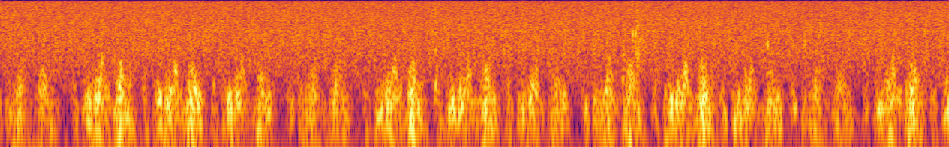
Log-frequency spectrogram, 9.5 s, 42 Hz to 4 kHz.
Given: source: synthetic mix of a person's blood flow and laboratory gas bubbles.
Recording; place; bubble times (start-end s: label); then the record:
Doppler ultrasound of blood flow; precordium
4.06-4.21 s: bubbles
4.33-4.41 s: bubbles
6.18-6.43 s: bubbles
7.65-7.72 s: bubbles
8.03-8.19 s: bubbles
9.03-9.17 s: bubbles
From the record:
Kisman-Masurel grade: 121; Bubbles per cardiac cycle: 1 to 2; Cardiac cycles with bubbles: 10 to 50%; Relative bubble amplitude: barely perceptible (0.100 to 0.250); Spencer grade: 2 (many but less than half of the cardiac periods contain bubble signals, singularly or in groups); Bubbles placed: anywhere in the cardiac cycle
